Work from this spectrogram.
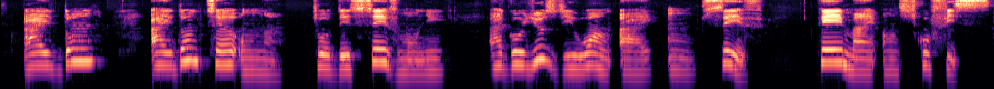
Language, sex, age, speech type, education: Nigerian Pidgin, female, 30-45, spontaneous, tertiary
